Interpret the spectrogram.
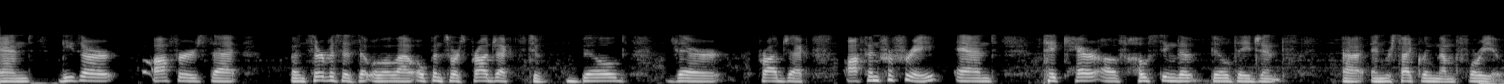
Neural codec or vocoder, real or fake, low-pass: none; real; 5.4 kHz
